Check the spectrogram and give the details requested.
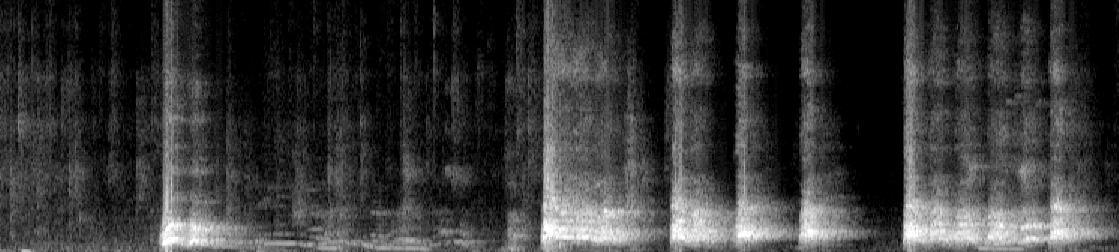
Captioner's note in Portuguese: cachorro latindo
